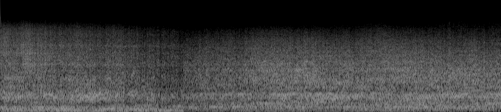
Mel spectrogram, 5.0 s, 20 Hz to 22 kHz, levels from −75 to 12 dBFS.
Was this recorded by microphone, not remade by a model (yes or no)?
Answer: yes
